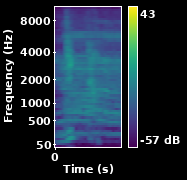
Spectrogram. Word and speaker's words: dhikr: particulier la pratique collective du dhikr que les Afghans prononcent zikr à la façon persane.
